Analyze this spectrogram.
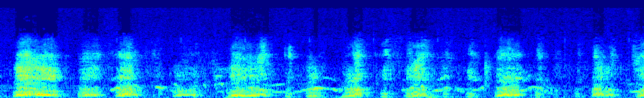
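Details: Poochon puppies growl while play fighting, a series of rhythmic, rough, low snarls pulsing roughly every half second to second, separated by brief quiet gaps.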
